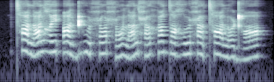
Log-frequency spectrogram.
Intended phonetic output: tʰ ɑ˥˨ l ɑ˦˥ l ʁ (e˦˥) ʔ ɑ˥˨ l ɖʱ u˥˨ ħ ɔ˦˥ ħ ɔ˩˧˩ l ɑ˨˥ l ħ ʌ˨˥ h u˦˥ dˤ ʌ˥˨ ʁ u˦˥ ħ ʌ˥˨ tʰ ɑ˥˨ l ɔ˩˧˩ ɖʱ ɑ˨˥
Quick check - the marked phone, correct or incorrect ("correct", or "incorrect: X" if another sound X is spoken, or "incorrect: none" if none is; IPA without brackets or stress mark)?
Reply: correct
